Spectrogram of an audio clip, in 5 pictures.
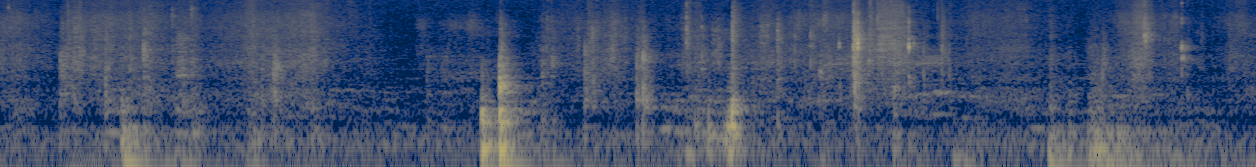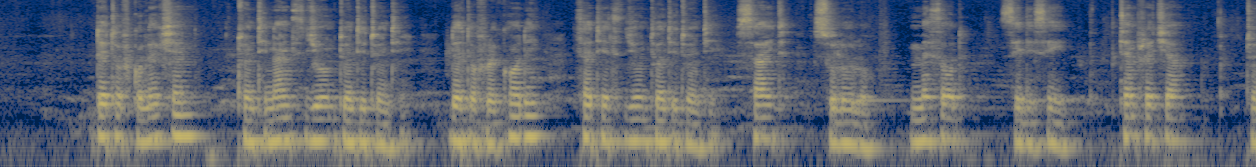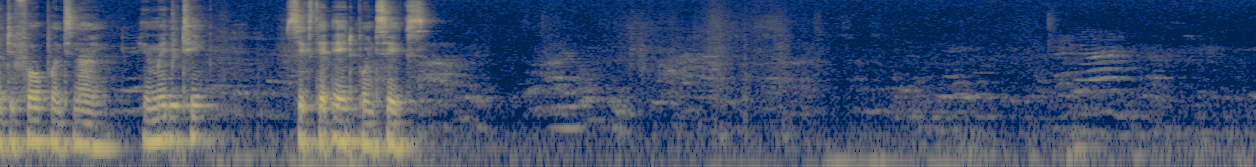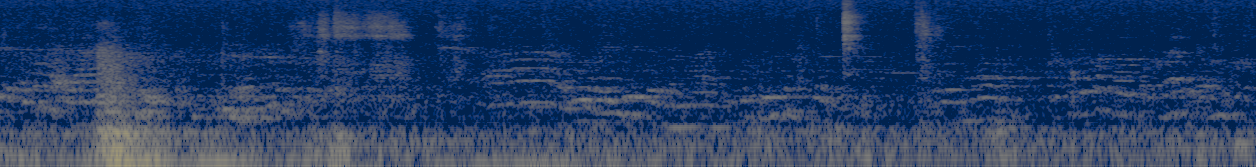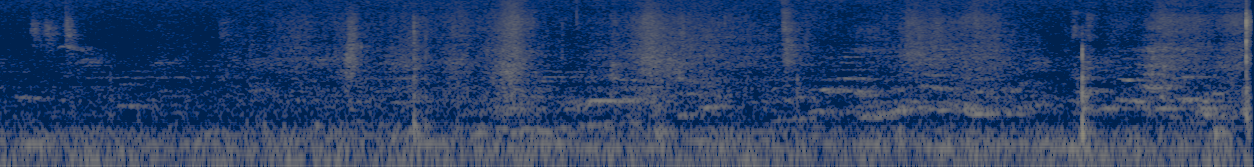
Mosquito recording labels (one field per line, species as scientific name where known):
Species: no mosquito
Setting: cup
